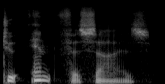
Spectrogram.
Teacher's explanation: I emphasized the first syllable.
